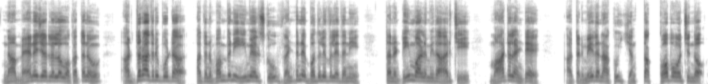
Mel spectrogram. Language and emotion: Telugu, angry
